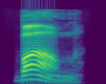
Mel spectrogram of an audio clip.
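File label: "bomb", English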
